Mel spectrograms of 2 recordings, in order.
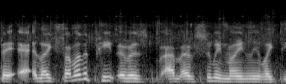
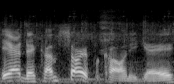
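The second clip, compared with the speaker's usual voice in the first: put-on flat delivery, much lower pitch; 3 semitones lower than usual. Retelling a moment from a TV interview clip, imitating Tucker Carlson's deadpan. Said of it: "just deadpan goes".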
